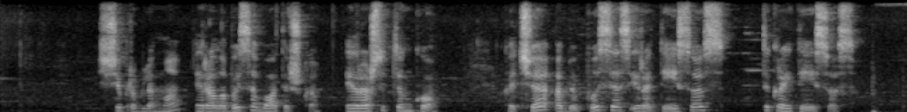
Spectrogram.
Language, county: Lithuanian, Kaunas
